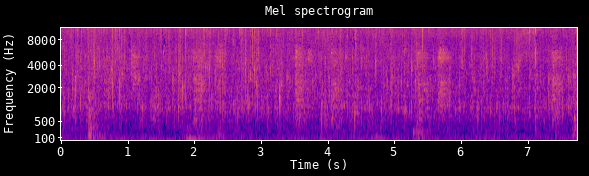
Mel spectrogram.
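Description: Tomatoes and garlic frying in olive oil in a pan: a steady sizzle of many small crackling pops.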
